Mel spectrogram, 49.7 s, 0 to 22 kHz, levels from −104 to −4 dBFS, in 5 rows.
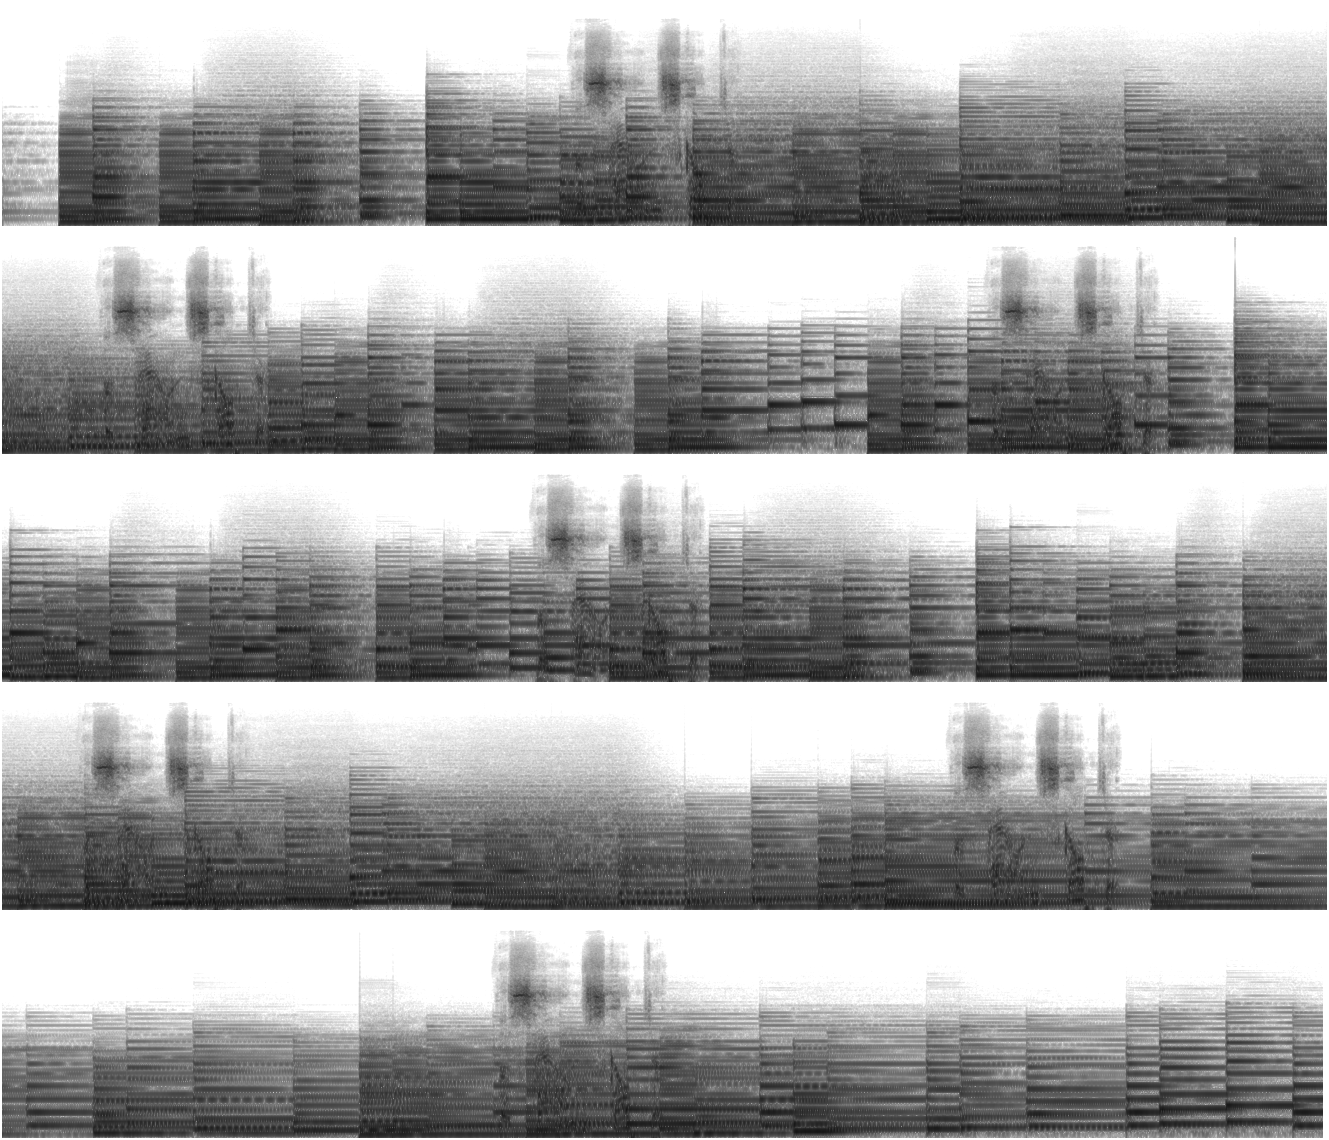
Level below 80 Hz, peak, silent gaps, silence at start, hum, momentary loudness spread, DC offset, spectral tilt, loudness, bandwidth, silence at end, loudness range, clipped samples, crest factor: -32 dBFS; -2 dBFS; none; 0.4 s; none; 6 LU; under 0.1%; -8 dB/octave; -18 LUFS; 7.2 kHz; 0 s; 4 LU; under 0.1%; 16 dB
